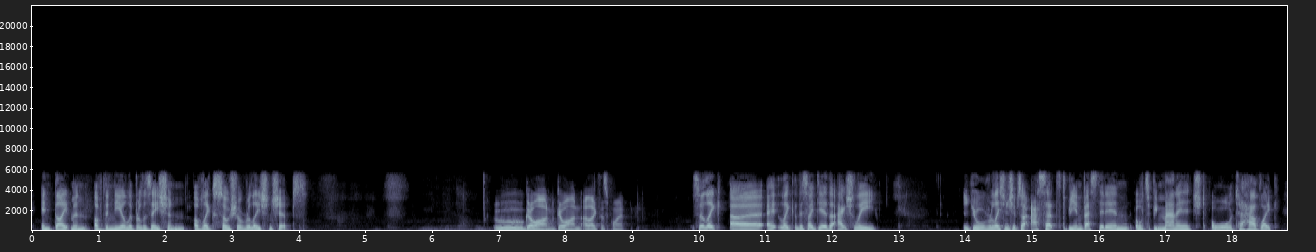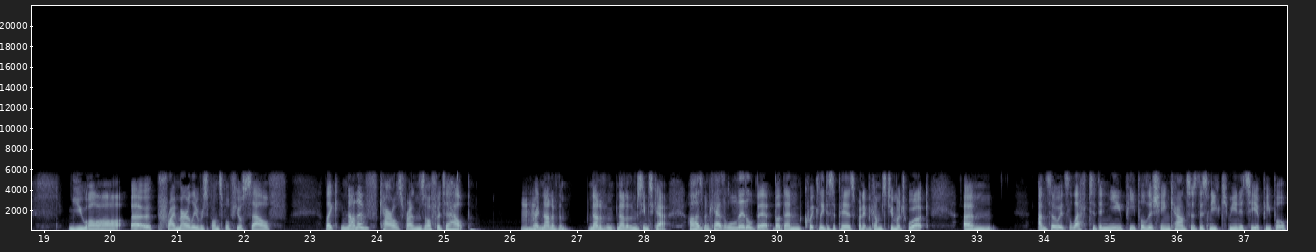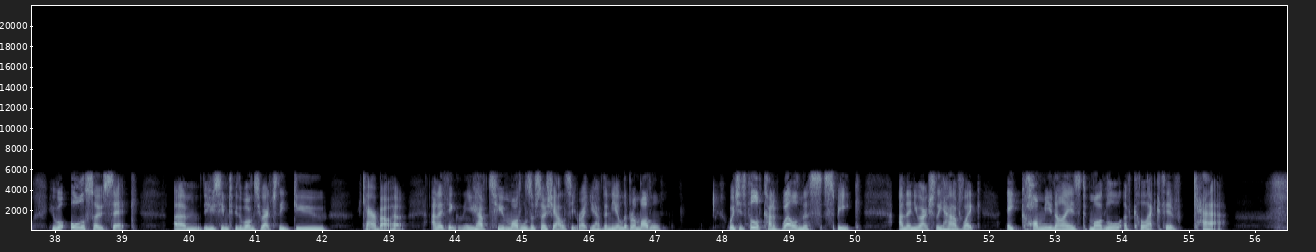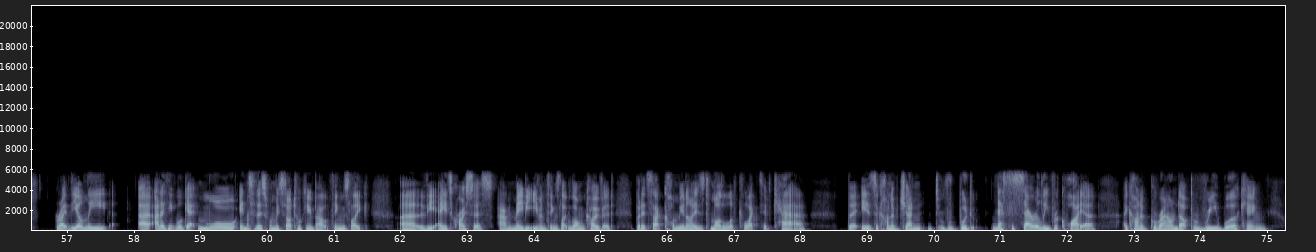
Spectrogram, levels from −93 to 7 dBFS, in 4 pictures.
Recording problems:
high frequencies cut off; noticeable; nothing above 5.5 kHz

